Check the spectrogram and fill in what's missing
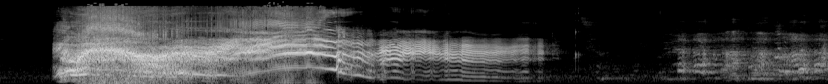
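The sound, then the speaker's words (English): Two cats yowling while mating on a shed roof: a loud, harsh, drawn-out wail that breaks into warbling, wavering cries, then after a short pause another quavering yowl rises. “He flung open the curtains and saw two cats shagging on his shed roof.”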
